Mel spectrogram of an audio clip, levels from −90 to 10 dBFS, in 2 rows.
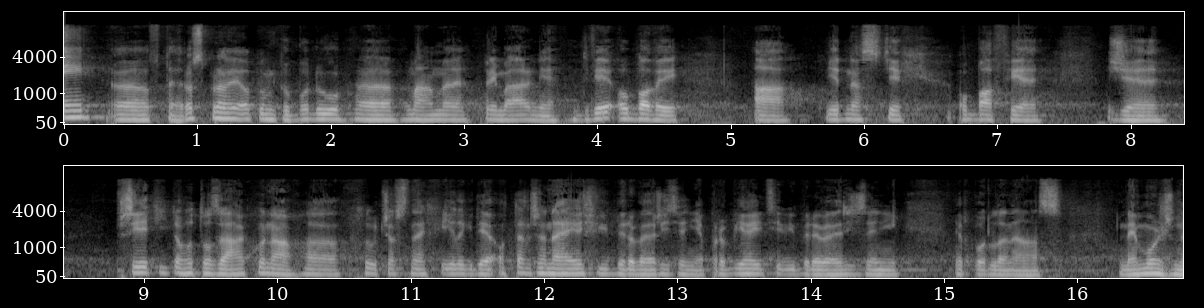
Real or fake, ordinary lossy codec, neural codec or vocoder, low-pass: fake; AAC, 48 kbps; codec, 24 kHz, 3 kbps, HILCodec; 10.8 kHz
